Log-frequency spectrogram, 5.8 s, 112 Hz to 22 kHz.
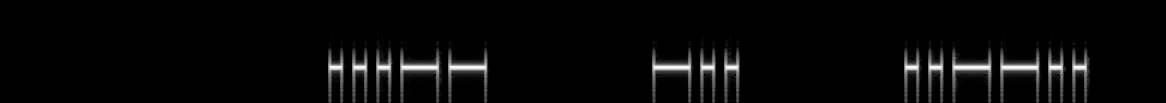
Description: Morse code, heard as a keyed tone, about 20 wpm, spaced as for 8 wpm, 700 Hz. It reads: 3D?
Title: 191 Lesson 31e - Letter v - Three Characters 20wpm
